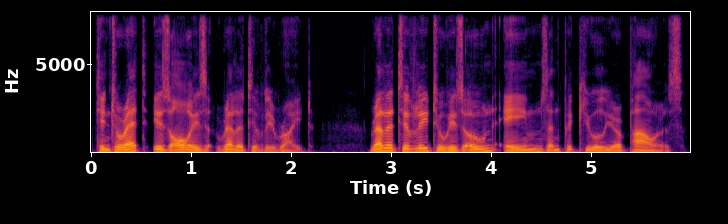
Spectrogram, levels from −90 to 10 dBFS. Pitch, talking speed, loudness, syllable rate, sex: 115 Hz, 120 wpm, -18 LUFS, 5.2 syllables/s, male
